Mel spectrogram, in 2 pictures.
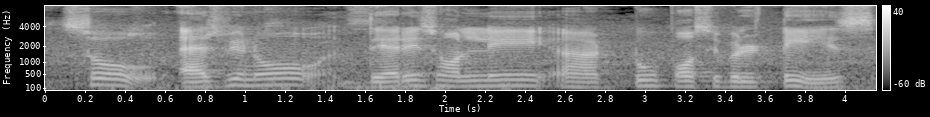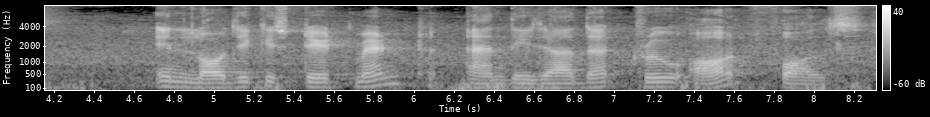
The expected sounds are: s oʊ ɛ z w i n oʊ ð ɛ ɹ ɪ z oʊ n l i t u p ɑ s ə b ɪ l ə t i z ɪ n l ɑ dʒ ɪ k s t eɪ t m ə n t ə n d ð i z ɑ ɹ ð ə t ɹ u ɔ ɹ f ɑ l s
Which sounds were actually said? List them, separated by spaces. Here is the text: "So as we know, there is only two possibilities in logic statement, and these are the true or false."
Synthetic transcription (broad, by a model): s oʊ ɛ z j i n oʊ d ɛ ɹ ɪ z oʊ n l i t u p ɑ s ə b ɪ l ə t i z ɪ n l ɑ dʒ ɪ k s t eɪ t m ə n t ə n d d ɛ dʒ ɑ ɹ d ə t ɹ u ɔ ɹ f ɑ l s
